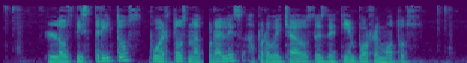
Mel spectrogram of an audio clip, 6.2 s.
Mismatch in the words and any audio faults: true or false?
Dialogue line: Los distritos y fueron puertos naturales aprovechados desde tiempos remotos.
true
